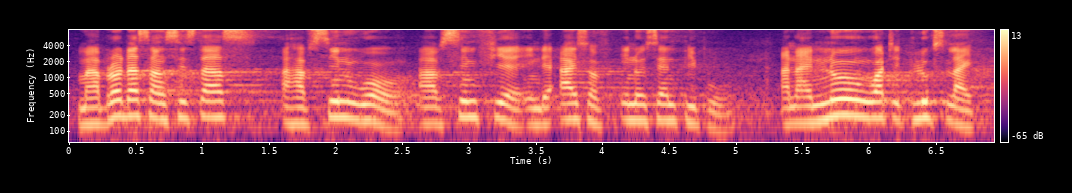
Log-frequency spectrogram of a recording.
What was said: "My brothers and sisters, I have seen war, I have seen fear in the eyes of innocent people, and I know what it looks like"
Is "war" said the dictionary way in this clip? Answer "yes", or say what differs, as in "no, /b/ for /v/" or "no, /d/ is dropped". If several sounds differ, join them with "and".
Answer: no, /l/ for /ɹ/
